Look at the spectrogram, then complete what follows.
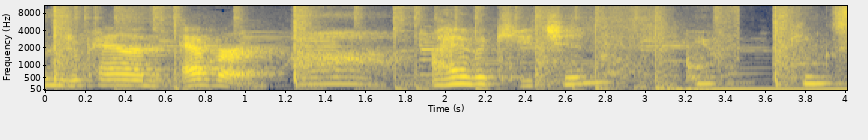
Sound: gasps

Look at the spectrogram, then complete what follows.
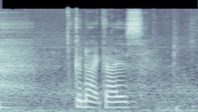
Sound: sighs

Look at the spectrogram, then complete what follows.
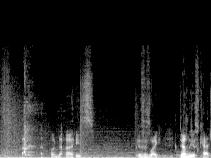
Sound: chuckles

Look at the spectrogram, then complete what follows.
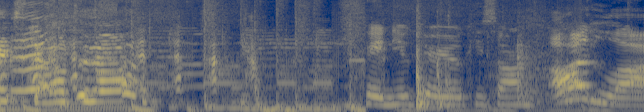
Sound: both laugh

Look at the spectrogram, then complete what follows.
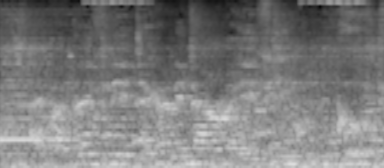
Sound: Nien Nunb in native language

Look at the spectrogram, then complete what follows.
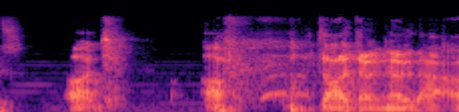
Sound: laughs

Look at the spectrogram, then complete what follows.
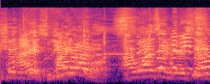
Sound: laughter

